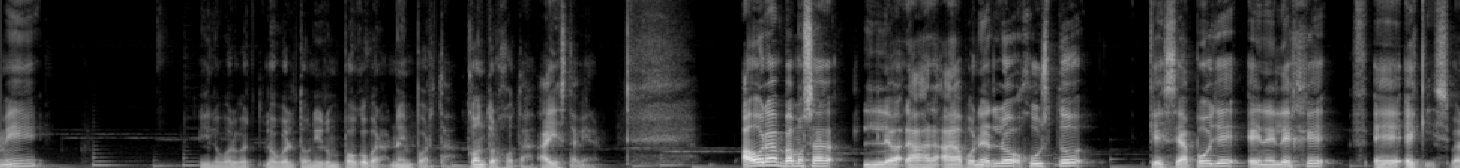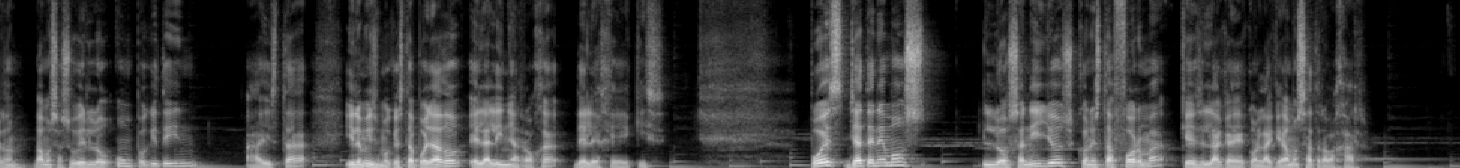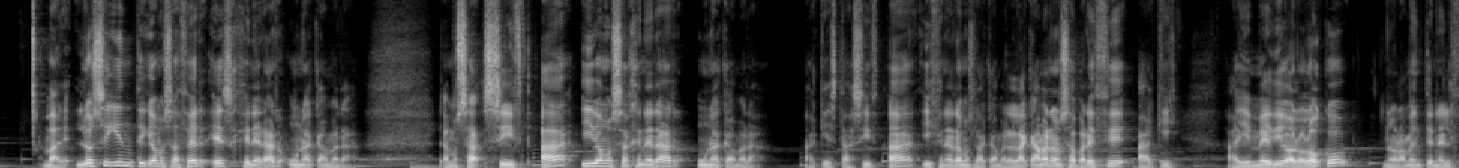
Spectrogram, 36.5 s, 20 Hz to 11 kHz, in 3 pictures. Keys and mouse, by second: 0.2 ctrl+z, 1.4 click, 2.9 shift+right click, 3.9 ctrl+j, 6.5 shift+middle click, 13.2-14.9 drag, 18.5 shift+middle click, 20.4-23.3 middle drag, 24.3 shift+middle click, 28.7 shift+a, 34.3 middle click.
